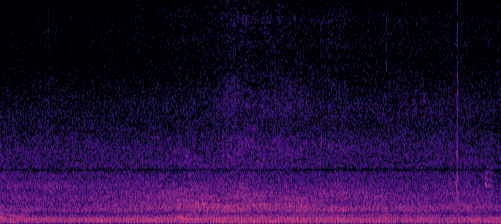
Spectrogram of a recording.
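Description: Steady outdoor background noise, an even rumble and hiss with no distinct event, and one faint click near the end.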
